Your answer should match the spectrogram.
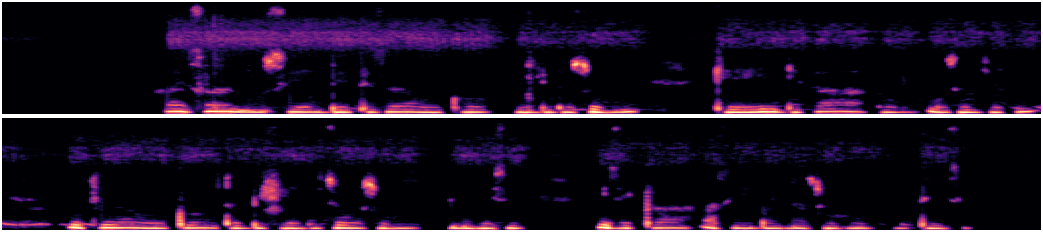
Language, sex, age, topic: Gamo, female, 25-35, government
